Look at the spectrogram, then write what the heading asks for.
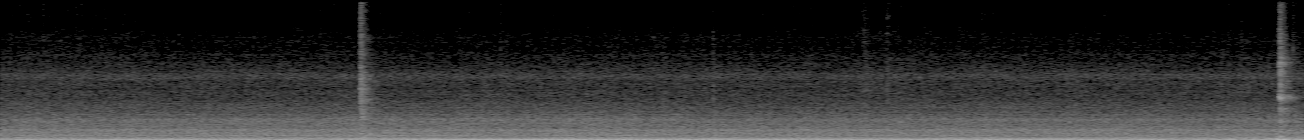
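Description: Metra BNSF commuter train running at speed, heard from on board: a steady rumble with a low hum. Two sharp clicks cut through, one a few seconds in and one near the end.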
